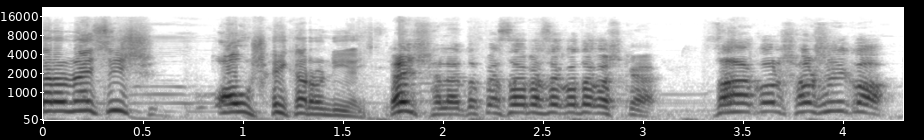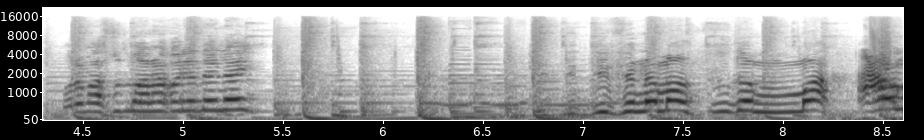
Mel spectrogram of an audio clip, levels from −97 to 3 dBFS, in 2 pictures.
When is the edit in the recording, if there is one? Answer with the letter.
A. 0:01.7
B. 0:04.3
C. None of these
B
